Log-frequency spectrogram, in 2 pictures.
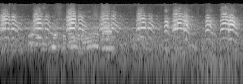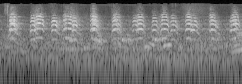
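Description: A bird calling over and over in a fast run of short, high, arched chirps, about four a second.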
